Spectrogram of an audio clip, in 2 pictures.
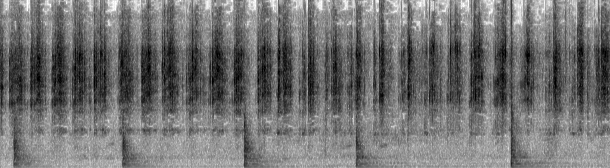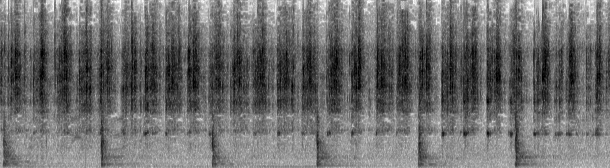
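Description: A drum struck in a steady beat about once a second, each beat ringing briefly, with a rattle shaken rapidly and continuously over it.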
